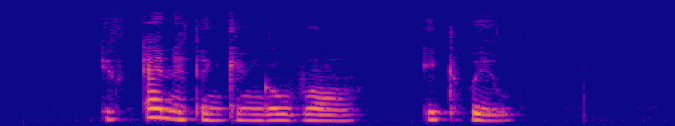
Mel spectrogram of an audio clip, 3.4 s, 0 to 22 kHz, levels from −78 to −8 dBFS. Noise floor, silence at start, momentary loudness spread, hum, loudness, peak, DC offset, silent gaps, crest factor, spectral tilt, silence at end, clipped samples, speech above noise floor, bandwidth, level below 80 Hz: -68 dBFS; 0.5 s; 16 LU; none; -34 LUFS; -16 dBFS; under 0.1%; none; 20 dB; -5.5 dB/octave; 0.8 s; under 0.1%; 35 dB; 16 kHz; -86 dBFS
